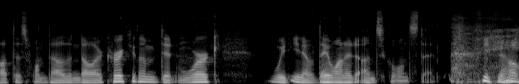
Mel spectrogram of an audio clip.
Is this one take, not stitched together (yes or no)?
no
